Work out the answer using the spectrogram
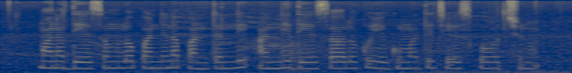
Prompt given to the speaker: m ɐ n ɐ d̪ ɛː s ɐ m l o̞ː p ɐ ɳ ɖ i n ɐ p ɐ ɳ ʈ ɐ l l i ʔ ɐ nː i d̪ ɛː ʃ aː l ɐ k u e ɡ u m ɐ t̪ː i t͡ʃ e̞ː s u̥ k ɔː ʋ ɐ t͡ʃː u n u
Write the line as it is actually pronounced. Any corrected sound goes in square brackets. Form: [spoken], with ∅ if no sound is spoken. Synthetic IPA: m ɐ n ɐ d̪ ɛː [ʃ] ɐ m l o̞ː p ɐ ɳ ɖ i n ɐ p ɐ ɳ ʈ ɐ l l i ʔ ɐ nː i d̪ ɛː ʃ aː l ɐ k u e ɡ u m ɐ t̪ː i t͡ʃ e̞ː s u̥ k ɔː ʋ ɐ t͡ʃː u n u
